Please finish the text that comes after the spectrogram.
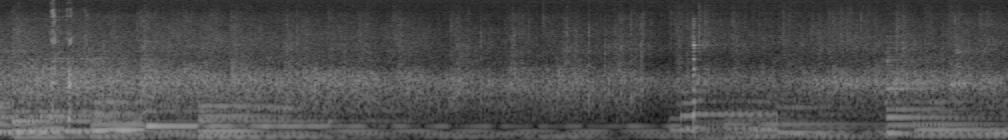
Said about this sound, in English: Oh, let's welcome our pastor. Oh, let's clap for him. He's a good shepherd.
